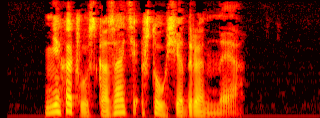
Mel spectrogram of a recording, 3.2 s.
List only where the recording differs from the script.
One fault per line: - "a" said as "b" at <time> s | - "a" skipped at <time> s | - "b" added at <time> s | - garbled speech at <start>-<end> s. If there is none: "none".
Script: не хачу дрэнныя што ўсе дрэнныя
- "дрэнныя" said as "сказаць" at 0.9 s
